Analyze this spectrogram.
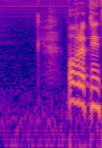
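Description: A woman speaks calmly into a microphone, close by.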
